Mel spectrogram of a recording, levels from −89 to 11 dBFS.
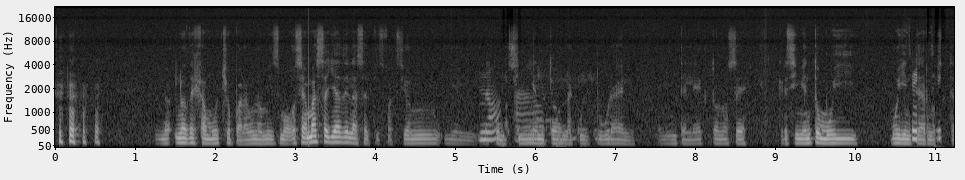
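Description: At 5.6 to 5.71 s the speech dips by about 10 dB for roughly a tenth of a second. This is speech suppressed in double talk. It is likely an echo canceller turning the talker down while the far side also spoke. At 6.05 to 6.18 s a faint, delayed copy of the voice appears 278 ms late, far below the speech. This is echo leak, likely loudspeaker sound the canceller failed to remove. At 10.94 to 11.08 s the echo leak returns 280 ms late, now nearly as loud as the speech, again likely uncancelled loudspeaker pickup. From 11.01 to 11.19 s the voice drops again, by about 15 dB. This is likely speech suppressed in double talk once more.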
